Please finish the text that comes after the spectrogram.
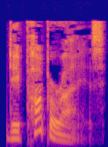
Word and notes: depauperize: British English

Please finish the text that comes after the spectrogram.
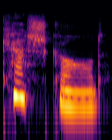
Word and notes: cash card: British English

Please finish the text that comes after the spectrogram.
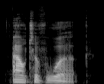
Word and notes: out of work: British English

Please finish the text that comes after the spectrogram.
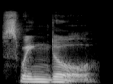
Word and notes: swing door: British English

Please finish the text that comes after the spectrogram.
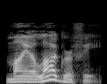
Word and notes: myelography: British English

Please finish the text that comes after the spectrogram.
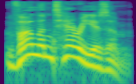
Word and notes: voluntaryism: British English

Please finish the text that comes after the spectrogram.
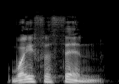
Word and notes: wafer-thin: British English

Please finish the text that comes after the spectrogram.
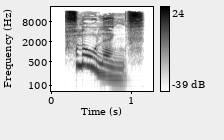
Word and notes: floor length: British English

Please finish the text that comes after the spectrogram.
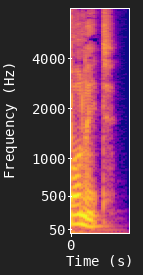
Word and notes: bonnet: British English

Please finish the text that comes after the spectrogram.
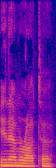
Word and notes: inamorata: American English

